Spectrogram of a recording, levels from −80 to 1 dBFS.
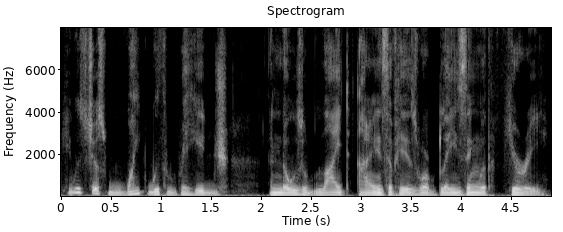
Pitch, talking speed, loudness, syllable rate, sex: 90 Hz, 195 wpm, -18 LUFS, 4.8 syllables/s, male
